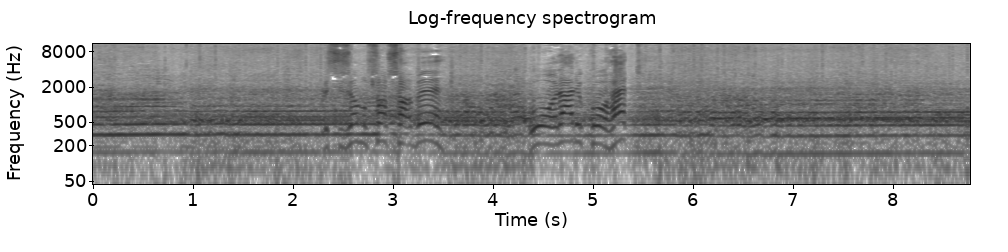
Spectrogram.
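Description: A motorcycle engine hums steadily at cruising speed.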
